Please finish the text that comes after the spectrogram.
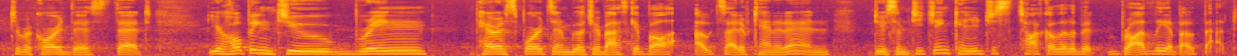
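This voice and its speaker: Slow-talking male podcast host. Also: medium pitch, darkish tone, slight background noise. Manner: measured, with fillers. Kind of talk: scripted intro then interview questions.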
